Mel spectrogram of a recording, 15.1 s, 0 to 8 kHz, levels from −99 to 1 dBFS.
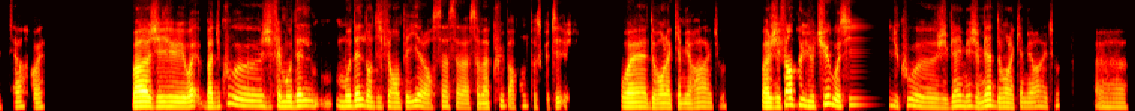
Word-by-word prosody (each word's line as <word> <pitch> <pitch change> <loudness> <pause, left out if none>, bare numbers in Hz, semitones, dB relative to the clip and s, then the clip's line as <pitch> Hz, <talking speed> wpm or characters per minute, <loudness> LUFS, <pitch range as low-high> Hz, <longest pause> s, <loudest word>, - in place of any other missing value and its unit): acteur, 130 +3 -9
ouais. 120 +1 -4 1.2
Bah, 135 +1 +11
j'ai 135 0 +1
ouais, 145 +3 +2
bah, 130 - +1
du 125 +1 -5
coup, 220 -3 -4
heu, 150 -3 0
j'ai 125 -3 -5
fait 140 +2 -1
modèle 140 +3 +3
m 145 - -9 0.2
modèle 145 +3 +3
dans 140 -3 -1
différents 125 0 -5
pays. 135 +4 -2
Alors 120 -5 -2
ça 135 +1 -8
ça 115 -3 -6
ça 115 0 -7
m'a 115 0 -2
plu 150 +6 -11
par 115 -5 -8
contre, 145 0 -15
parce 115 -5 -14
que - - -19
tu - - -8
es - - -8 0.8
ouais 125 0 +4
devant 115 0 -2
la 115 - 0
caméra 115 +3 -5
et - - -13
tout. 125 - -21 0.5
Bah, 125 0 +5
j'ai 125 +1 0
fait 180 - +5
un 185 - +9
peu 180 - -2
YouTube 170 +8 0
aussi, 180 +4 -3 0.3
du 155 -5 -9
coup, 170 +1 -5
heu, 125 -3 -4
j'ai 115 -1 -6
bien 140 +5 -3
aimé, 145 0 -4
j'aime 125 -3 -5
bien 155 - +3
être 160 - -3
devant 125 -1 -3
la 115 - -4
caméra 130 +2 -8
et 125 - -11
tout, 155 +5 -17 0.5
heu 120 0 -10
130 Hz, 225 wpm, -23 LUFS, 125-145 Hz, 1.2 s, Bah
